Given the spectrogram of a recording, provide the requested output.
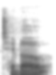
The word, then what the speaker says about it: Thibeau: It is spelled T-H-I-B-E-A-U. That's, we'll say, Jack Thibault, who plays the role of Kruger.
